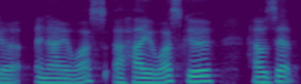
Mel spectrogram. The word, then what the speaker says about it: ayahuasca: I think I don't know if I want to go as far as it's like a ayahuasca. How's that pronounced?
